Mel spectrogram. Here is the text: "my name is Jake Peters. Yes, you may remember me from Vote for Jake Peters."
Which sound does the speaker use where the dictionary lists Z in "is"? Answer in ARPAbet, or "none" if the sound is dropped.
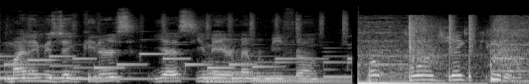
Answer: Z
